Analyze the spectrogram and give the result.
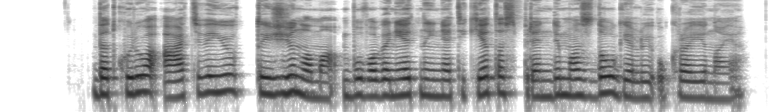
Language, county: Lithuanian, Kaunas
